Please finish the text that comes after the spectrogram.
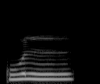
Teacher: Membaca huruf ku ini berharkat domah, mulut agak dimonyongkan, monyong, dan ketika membaca lam, mulut ditarik menjadi tersenyum. Kul, karena ini huruf tipis.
